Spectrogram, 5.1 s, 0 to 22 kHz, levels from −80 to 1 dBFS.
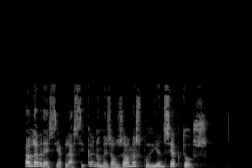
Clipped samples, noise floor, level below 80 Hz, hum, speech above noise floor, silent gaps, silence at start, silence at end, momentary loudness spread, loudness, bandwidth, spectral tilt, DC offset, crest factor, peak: under 0.1%; -69 dBFS; -84 dBFS; none; 41 dB; none; 0.5 s; 0.95 s; 11 LU; -28 LUFS; 11.5 kHz; -3.5 dB/octave; under 0.1%; 22 dB; -6 dBFS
